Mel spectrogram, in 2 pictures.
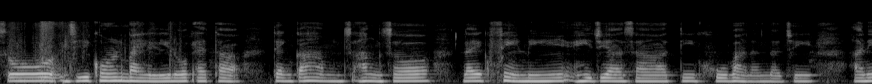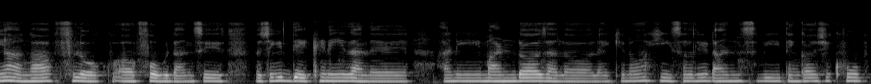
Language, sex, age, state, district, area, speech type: Goan Konkani, male, 18-30, Goa, Salcete, urban, spontaneous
